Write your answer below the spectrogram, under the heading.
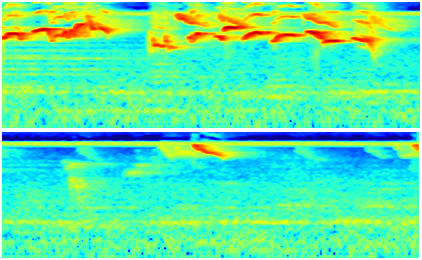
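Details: Mature wild oriental magpie-robin singing loudly over a street corner: rich bursts of whistled and warbled notes that sweep up and down, then a pause with a few faint high downslurred notes. A steady high electronic whine runs throughout.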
